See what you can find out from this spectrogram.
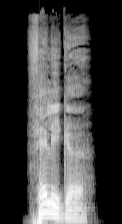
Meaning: inflection of fällig: 1. strong/mixed nominative/accusative feminine singular 2. strong nominative/accusative plural 3. weak nominative all-gender singular 4. weak accusative feminine/neuter singular
- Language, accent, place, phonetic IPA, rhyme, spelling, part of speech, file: German, Germany, Berlin, [ˈfɛlɪɡə], -ɛlɪɡə, fällige, adjective, De-fällige.ogg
